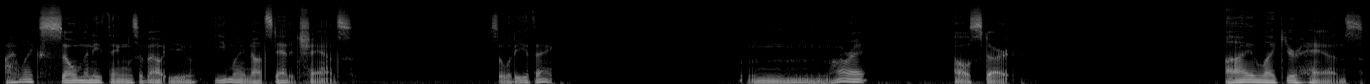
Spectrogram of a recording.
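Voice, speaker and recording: A man with a deep, husky voice plays an affectionate, playful, ticklish boyfriend reading aloud to his partner in an intimate ASMR roleplay. His soft, unhurried, teasing delivery is fully in character, with big pitch swings and murmured pauses, and he sounds playful and tender. It's recorded close and dry on a close mic, with no room sound and rain in the background.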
